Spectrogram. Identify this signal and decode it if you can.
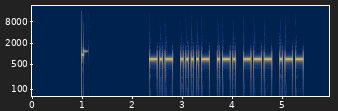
Morse code, heard as a keyed tone, about 23 wpm, 700 Hz. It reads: K4ROW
